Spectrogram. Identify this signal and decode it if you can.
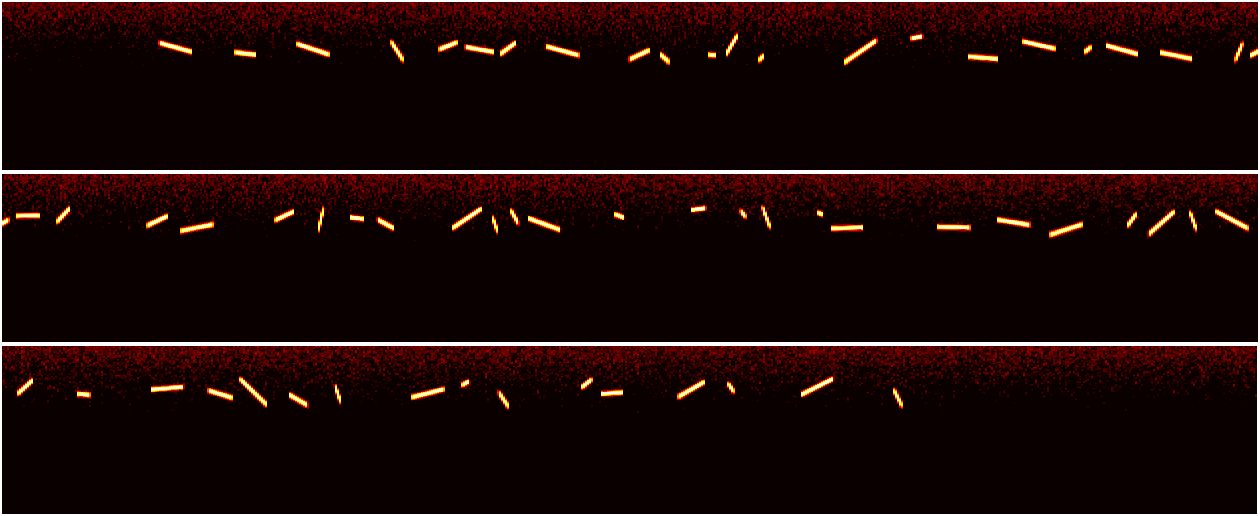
Bird-like chirps. There is no code.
